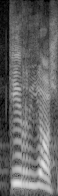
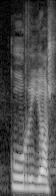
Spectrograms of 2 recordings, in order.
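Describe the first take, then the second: First: The first vowel sounds like 'ee'. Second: The first vowel sounds like 'oo'. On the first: The speaker calls it right. "U itu dibaca i, ... kirios baca betulnya" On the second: The speaker calls it wrong. "Tidak ada lafal u dalam Yunani"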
